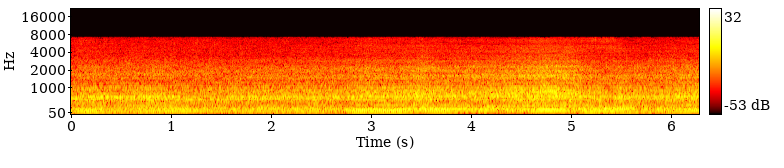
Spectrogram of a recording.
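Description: Range Rover engine pulling under load while the 4x4 crawls up over rocks, its revs rising about halfway through and again near the end.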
